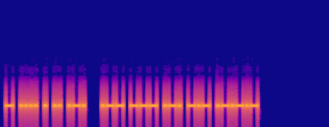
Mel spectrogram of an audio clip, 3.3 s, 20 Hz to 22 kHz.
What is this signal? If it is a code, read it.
Morse code, heard as a keyed tone, about 50 wpm, 700 Hz. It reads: THEIR WORK.
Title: Sentences from Top 1100 Words 50wpm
